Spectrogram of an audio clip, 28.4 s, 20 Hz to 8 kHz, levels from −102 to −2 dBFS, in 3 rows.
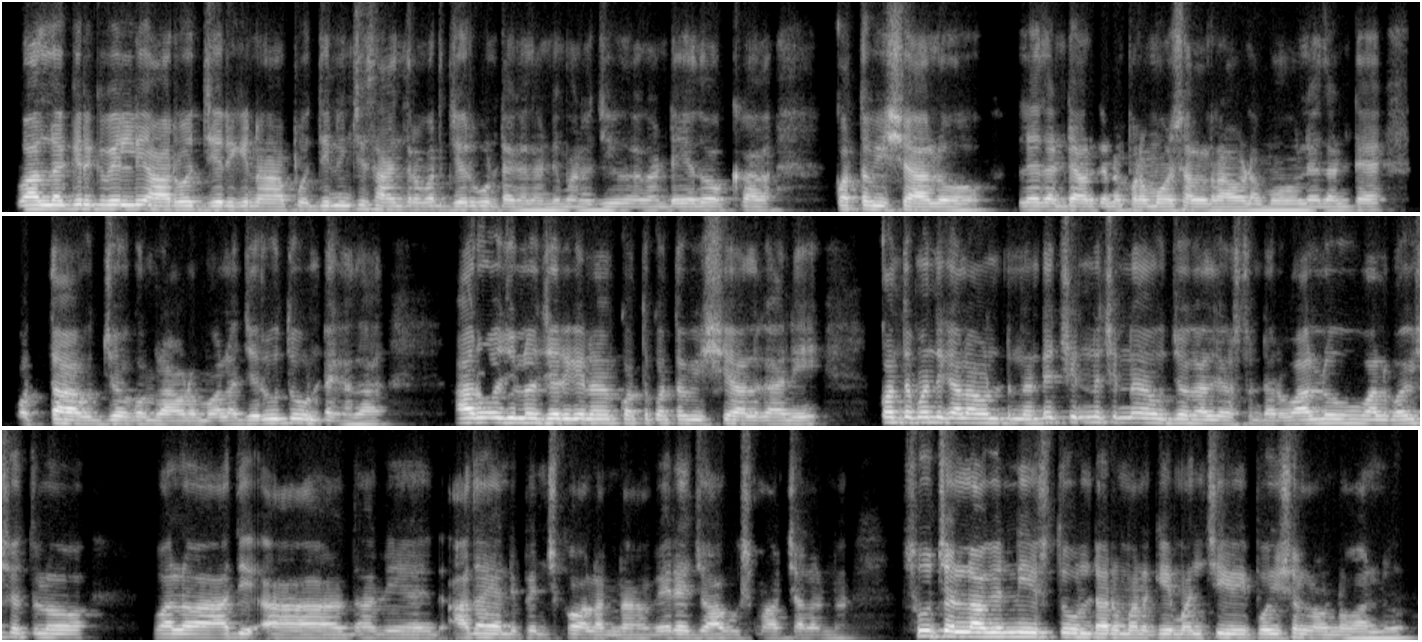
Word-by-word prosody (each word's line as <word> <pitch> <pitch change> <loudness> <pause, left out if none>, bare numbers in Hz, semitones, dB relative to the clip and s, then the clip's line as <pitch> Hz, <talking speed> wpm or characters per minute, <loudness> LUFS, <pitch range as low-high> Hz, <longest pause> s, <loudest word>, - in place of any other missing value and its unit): వాళ్ళ 155 0 +7
దగ్గరికి 160 0 +2
వెళ్లి 160 0 +4
ఆ - - +6
రోజు 145 0 +2
జరిగిన 140 -1 0 0.2
పొద్దున్నించి 145 +3 -3
సాయంత్రం 140 -1 -3
వరకు 135 -2 -7
జరిగుంటాయి 140 -2 -2
గదండీ 120 +1 -3
మన 125 -1 -6
జీవ్ 130 +1 -4 0.2
అంటే 125 - -6
ఏదో 135 +2 -1
ఒక - - -10 0.7
కొత్త 145 +1 -1
విషయాలో, 125 -1 +3 0.5
లేదంటే 135 -1 0
ఎవరికైనా 130 0 -2
ప్రమోషన్లు 130 0 0
రావడమో, 120 -1 -1 0.2
లేదంటే 125 +1 -4 0.5
కొత్త 140 +2 -8 0.3
ఉద్యోగం 135 0 -2
రావడమో 125 0 -2
అలా 130 0 -2
జరుగుతూ 155 +3 +2
ఉంటాయి 135 -2 -6
గదా! 125 0 -4 0.6
ఆ - - +9
రోజుల్లో 175 -1 +5
జరిగిన 165 -1 +5 0.2
కొత్త 155 0 -4
కొత్త 150 0 -4
విషయాలు 140 -1 -1
గానీ, 130 0 -2 0.5
కొంతమందికి 190 -1 +2
ఎలా 175 - +3
ఉంటుందంటే, 160 +1 -1
చిన్న 195 0 -1
చిన్న 180 -1 -3 0.2
ఉద్యోగాలు 150 -2 0
జేస్తుంటారు. 130 -1 -6
వాళ్ళూ 150 +2 +3 0.2
వాళ్ళ 145 0 +1
భవిష్యత్తులో 150 -1 -2 0.7
వాళ్ళ 145 0 +2 0.3
అది 145 +2 -3 0.2
ఆహ్, 130 -1 0 0.2
అది 130 0 -9 0.4
ఆదాయాన్ని 140 -1 0
పెంచుకోవాలన్నా 130 -1 -4 0.2
వేరే 135 +1 -2
జాబ్స్‌కి 130 -2 -3
మార్చాలన్న 125 -1 -9 0.5
సూచనలవన్నీ 175 -4 +6
ఇస్తూ 165 0 -3
ఉంటారు. 145 -1 +3
మనకి 135 0 -3
మంచి 140 +2 -3 0.3
పొజిషన్‌లో 140 -1 -1
ఉన్నవాళ్ళు. 120 -1 -3
140 Hz, 135 wpm, -22 LUFS, 130-155 Hz, 0.7 s, ఆ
